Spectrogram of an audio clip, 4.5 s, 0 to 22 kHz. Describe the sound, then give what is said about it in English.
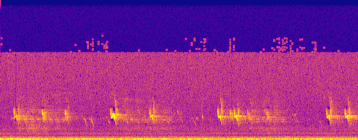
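A flock of about 5 or 6 type 2 crossbills calls as it flies over: repeated short, high chip notes in quick clusters from several birds, heard over a steady low rumble of wind or traffic. “It sounds like a flock of type 2 crossbills is flying over.”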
